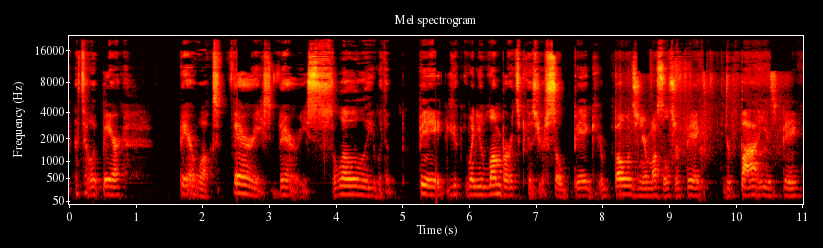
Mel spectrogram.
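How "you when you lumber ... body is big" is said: ordinary delivery, nothing marked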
